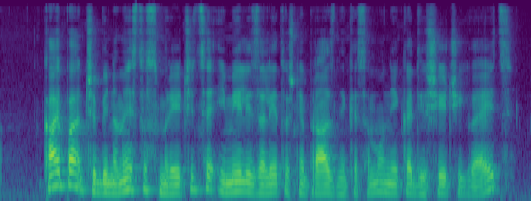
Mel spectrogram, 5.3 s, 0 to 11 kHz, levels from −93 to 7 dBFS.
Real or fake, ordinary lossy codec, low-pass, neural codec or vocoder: real; none; 9.9 kHz; none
